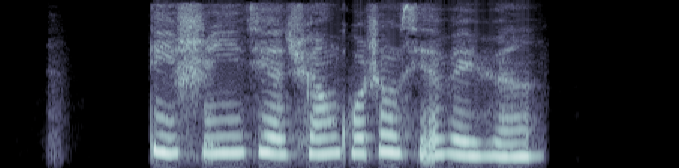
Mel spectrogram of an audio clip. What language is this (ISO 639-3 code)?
zho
